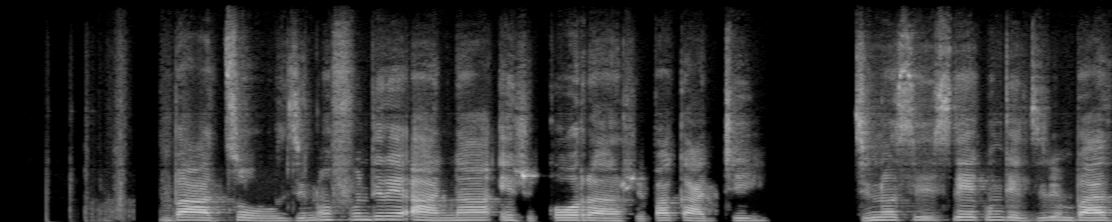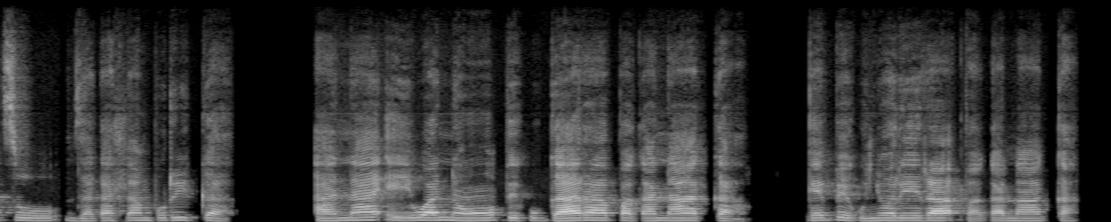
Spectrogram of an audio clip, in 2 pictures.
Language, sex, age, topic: Ndau, male, 25-35, education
